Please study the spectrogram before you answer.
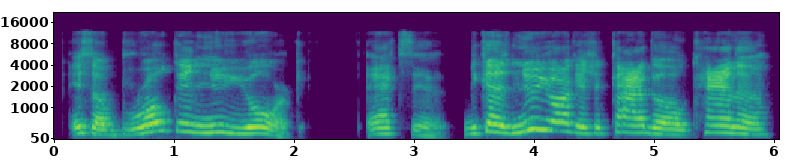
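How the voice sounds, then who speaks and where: A woman hosting a livestream, chatting casually with viewers in a slow, drawling, musing way. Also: mid-range voice. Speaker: livestream host. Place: lives in Indiana, not from there.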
